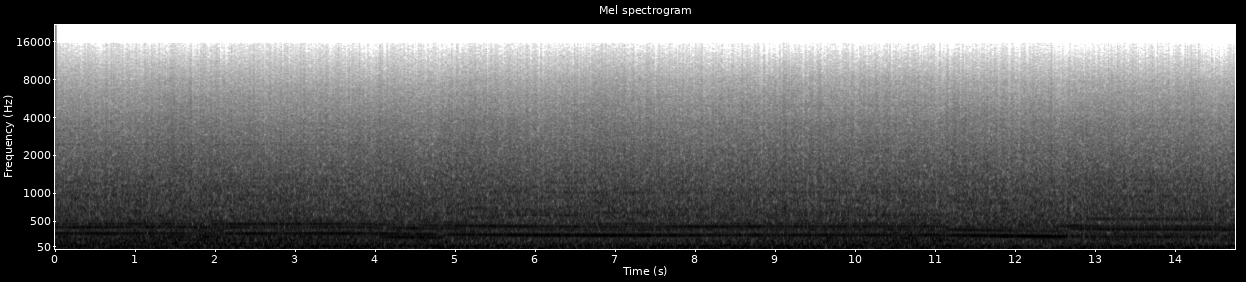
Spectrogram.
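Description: Motorcycle with an SC Project aftermarket exhaust running at a fairly steady cruise, its engine note shifting slightly in pitch a few times.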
